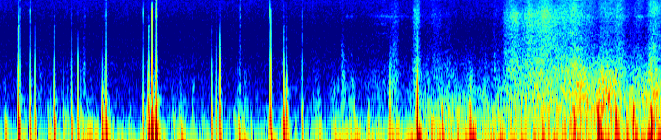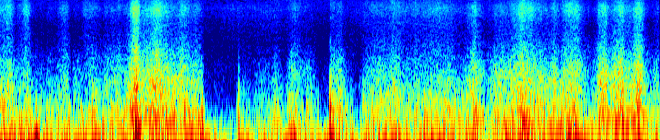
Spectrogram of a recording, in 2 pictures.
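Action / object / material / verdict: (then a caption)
tap / metal pencil condenser microphone / metal / none. Long nails and fingertips tap and scratch the capsule heads and hollow bodies of two identical slim silver metal pencil condenser microphones on stands, their bare grilles uncovered by foam. Sharp, separate taps open the clip, then give way to dense, continuous scratching and rubbing. The sound is boomy and heavy in low-frequency rumble.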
